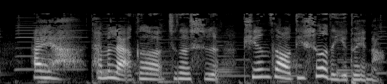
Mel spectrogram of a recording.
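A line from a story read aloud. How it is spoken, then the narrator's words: Admiring exclamation. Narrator (Chinese): 花卷就跟我感叹说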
